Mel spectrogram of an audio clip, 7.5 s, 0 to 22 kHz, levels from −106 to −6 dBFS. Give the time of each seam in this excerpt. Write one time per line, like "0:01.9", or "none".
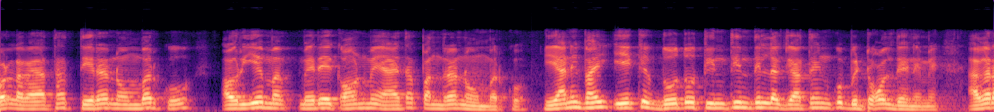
0:03.9

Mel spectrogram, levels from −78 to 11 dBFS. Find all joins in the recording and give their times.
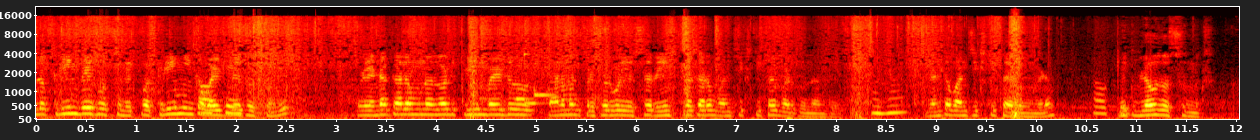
none

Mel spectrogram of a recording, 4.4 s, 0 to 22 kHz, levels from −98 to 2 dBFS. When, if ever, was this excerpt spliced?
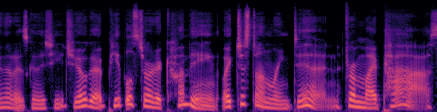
0:03.5

